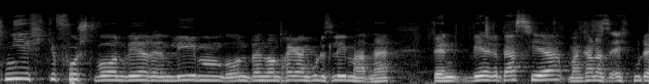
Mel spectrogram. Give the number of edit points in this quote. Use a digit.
0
